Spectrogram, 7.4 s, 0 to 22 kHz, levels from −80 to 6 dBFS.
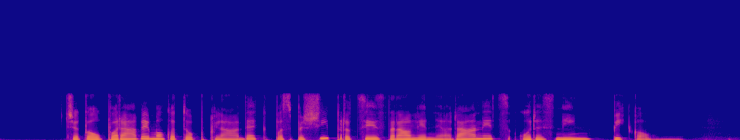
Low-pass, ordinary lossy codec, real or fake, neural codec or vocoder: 7.2 kHz; none; fake; codec, 16 kHz, 2 kbps, FunCodec, trained on LibriTTS, 25 frames a second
